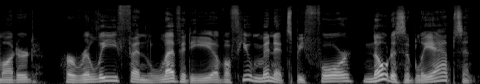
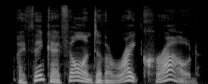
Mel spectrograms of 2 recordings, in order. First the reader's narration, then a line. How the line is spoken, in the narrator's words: I muttered, feeling quite impressed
